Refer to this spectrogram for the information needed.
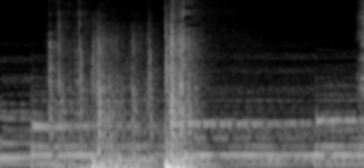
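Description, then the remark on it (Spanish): Someone tries a padlocked door that leads down toward a well: a dull rattling thud, then a heavier, louder thunk as it fails to open, with a steady low hum in the background throughout. “Intenté abrir la puerta y me di cuenta que, en efecto,”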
